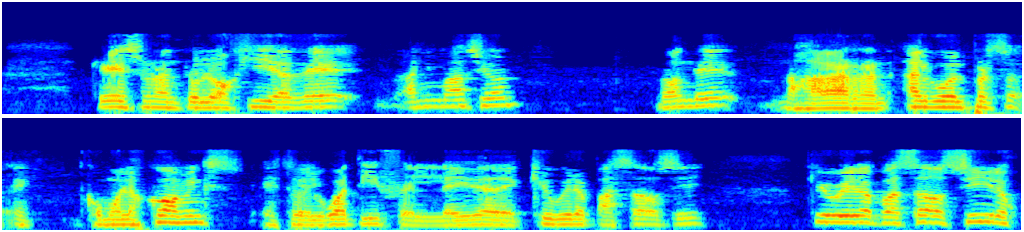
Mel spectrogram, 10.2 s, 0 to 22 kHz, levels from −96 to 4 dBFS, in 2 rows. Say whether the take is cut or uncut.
cut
